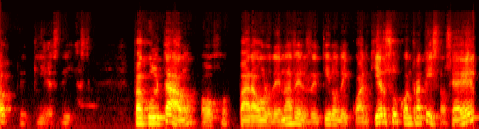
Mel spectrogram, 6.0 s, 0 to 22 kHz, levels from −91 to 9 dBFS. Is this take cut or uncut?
uncut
